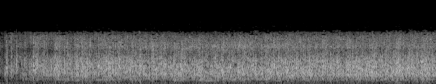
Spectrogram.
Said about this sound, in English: That applause you hear, ladies and gentlemen, tells you that our stars have just come out before the footlights and taken their places at the microphones.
